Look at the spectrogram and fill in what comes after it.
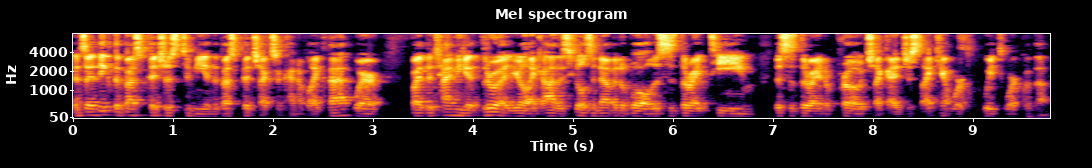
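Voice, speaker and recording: With hardly any pauses, a man delivers his words at a very fast pace. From Russia. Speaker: venture capital investor. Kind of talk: podcast interview. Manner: casual, many fillers and restarts.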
